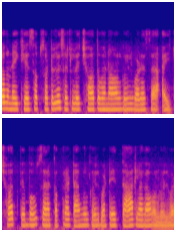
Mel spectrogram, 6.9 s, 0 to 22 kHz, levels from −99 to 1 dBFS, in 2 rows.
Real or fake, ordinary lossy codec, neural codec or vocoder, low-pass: fake; none; codec, 16 kHz, 8 kbps, FreqCodec, smaller model; none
